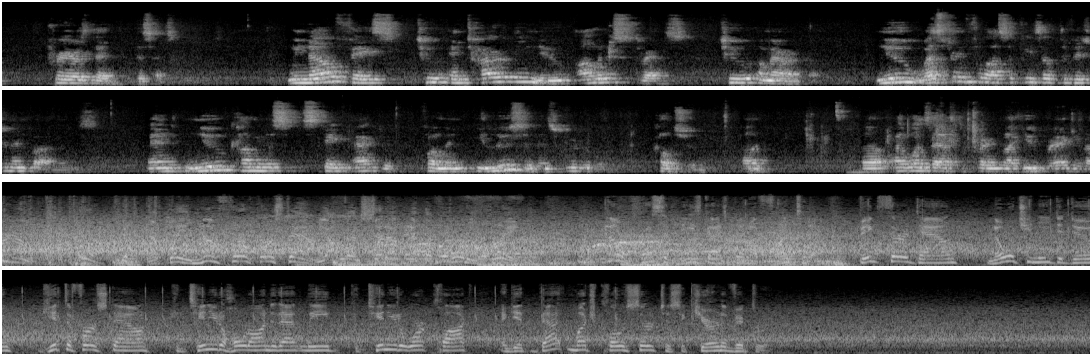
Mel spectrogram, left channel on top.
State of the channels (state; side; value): different; both; correlation 0.00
